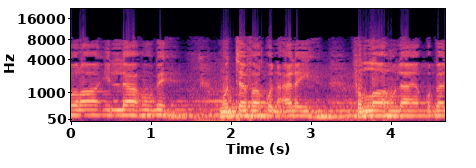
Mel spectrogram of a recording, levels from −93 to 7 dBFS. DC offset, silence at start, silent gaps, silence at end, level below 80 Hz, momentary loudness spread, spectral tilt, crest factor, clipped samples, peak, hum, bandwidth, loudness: under 0.1%; 0 s; none; 0 s; -36 dBFS; 8 LU; -6 dB/octave; 10 dB; 1%; 0 dBFS; none; 9.2 kHz; -10 LUFS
